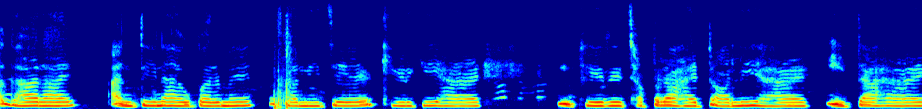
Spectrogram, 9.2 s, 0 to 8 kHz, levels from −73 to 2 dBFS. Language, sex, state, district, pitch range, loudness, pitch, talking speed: Hindi, female, Jharkhand, Sahebganj, 260-290 Hz, -14 LUFS, 270 Hz, 115 wpm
